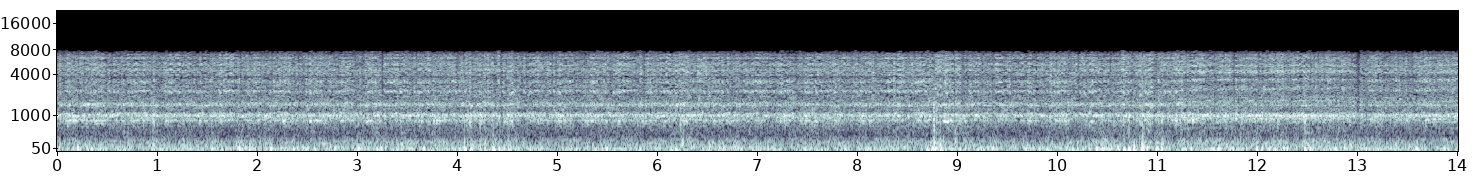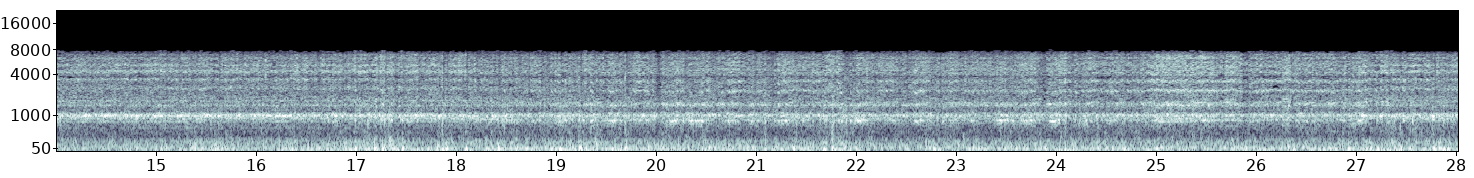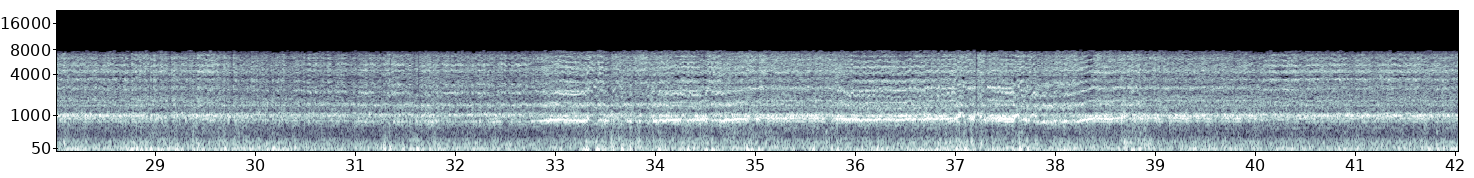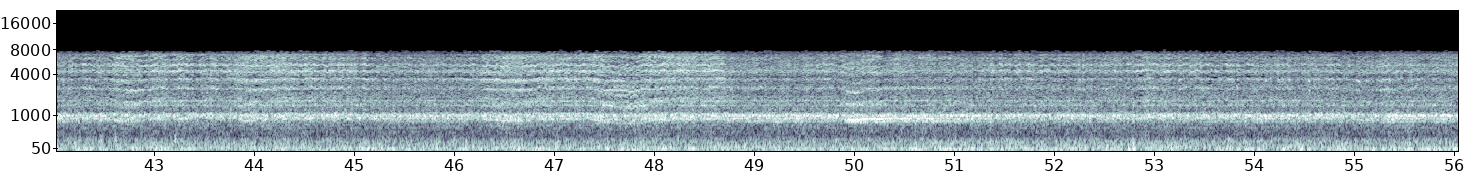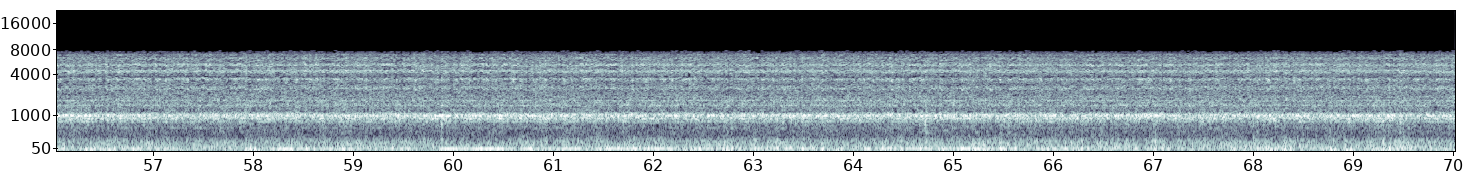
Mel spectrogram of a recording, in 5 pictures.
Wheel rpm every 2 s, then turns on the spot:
210, 210, 210, 210, 210, 210, 230, 230, 230, 220, 220, 220, 210, 220, 230, 220, 200, 210, 210, 220, 230, 230, 230, 230, 230, 230, 230, 230, 230, 230, 240, 230, 230, 230, 230.
none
